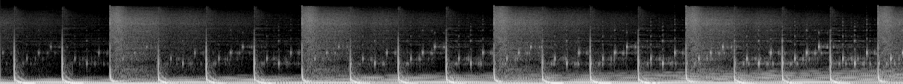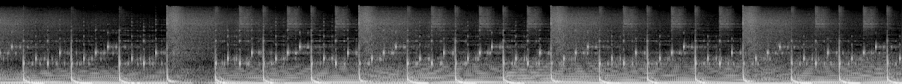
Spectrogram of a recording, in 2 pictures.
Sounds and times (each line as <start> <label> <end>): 0.0 Bass 18.0
0.0 Drums 18.0
0.0 Synth 18.0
